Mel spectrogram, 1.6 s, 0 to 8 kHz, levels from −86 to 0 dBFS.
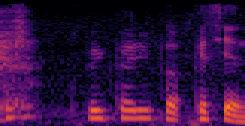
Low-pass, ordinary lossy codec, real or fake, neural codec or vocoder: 7.2 kHz; none; real; none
